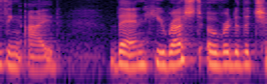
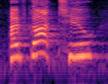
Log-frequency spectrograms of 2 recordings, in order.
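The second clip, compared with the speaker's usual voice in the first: high, louder desperate plea; panted insistence; 9 semitones higher, 6 dB louder than usual. A narrator's reading. Patrick wrenching free of his friend, panted insistence. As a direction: insist urgently, as if in a struggle. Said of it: "he panted".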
